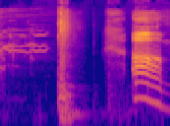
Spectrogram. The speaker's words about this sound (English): That was my phone slamming down.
